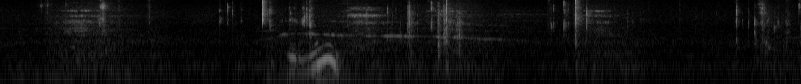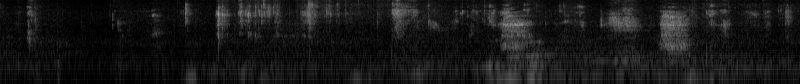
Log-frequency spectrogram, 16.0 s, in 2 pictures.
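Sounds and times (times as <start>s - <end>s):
chewing crispy food: 7.3s - 16.0s.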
